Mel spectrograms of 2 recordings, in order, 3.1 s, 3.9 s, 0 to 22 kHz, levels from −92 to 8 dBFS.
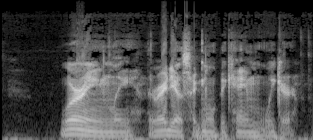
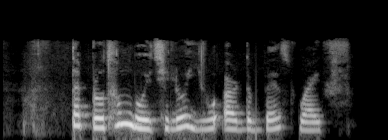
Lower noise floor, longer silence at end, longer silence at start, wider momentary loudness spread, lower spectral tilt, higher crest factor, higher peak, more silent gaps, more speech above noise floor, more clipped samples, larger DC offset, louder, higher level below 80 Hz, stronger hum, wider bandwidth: about the same, -48 dBFS vs -47 dBFS; second, 0.15 s vs 0.65 s; second, 0.6 s vs 0.75 s; about the same, 13 LU vs 12 LU; second, -2 dB/octave vs -5 dB/octave; about the same, 18 dB vs 16 dB; about the same, 0 dBFS vs -2 dBFS; neither; about the same, 31 dB vs 31 dB; first, 0.1% vs under 0.1%; neither; about the same, -14 LUFS vs -16 LUFS; first, -42 dBFS vs -60 dBFS; neither; first, over 20 kHz vs 8 kHz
